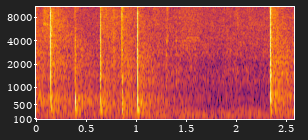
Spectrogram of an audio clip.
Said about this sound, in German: prüft, indem er es rhythmisch mit einem kleinen Metallhammer von allen Seiten abklopft. Der Klang verrät dem Experten so innere Mängel. Nur Käse mit einem klaren, gleichmäßigen Klang erhält das mit Feuer eingebrannte Qualitätssiegel.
